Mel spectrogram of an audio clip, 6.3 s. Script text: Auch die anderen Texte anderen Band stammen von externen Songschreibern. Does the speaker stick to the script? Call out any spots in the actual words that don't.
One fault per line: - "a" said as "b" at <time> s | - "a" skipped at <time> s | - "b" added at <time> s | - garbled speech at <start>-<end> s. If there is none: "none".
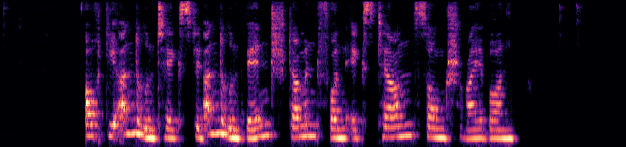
none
